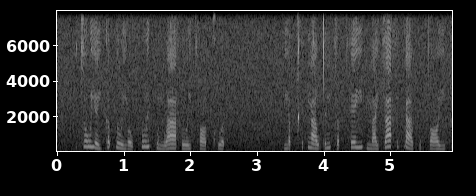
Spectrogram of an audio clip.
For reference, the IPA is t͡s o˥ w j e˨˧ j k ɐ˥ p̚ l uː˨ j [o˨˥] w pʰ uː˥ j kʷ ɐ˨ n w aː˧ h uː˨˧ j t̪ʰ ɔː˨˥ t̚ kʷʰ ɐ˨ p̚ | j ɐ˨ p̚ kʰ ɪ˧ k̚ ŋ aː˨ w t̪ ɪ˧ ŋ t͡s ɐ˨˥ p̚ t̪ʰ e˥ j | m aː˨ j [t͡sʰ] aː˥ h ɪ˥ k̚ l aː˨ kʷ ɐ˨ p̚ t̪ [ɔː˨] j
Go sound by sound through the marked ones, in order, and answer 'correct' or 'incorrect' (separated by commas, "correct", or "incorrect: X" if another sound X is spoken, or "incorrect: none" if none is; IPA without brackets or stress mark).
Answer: incorrect: o˨˩, incorrect: t͡s, correct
